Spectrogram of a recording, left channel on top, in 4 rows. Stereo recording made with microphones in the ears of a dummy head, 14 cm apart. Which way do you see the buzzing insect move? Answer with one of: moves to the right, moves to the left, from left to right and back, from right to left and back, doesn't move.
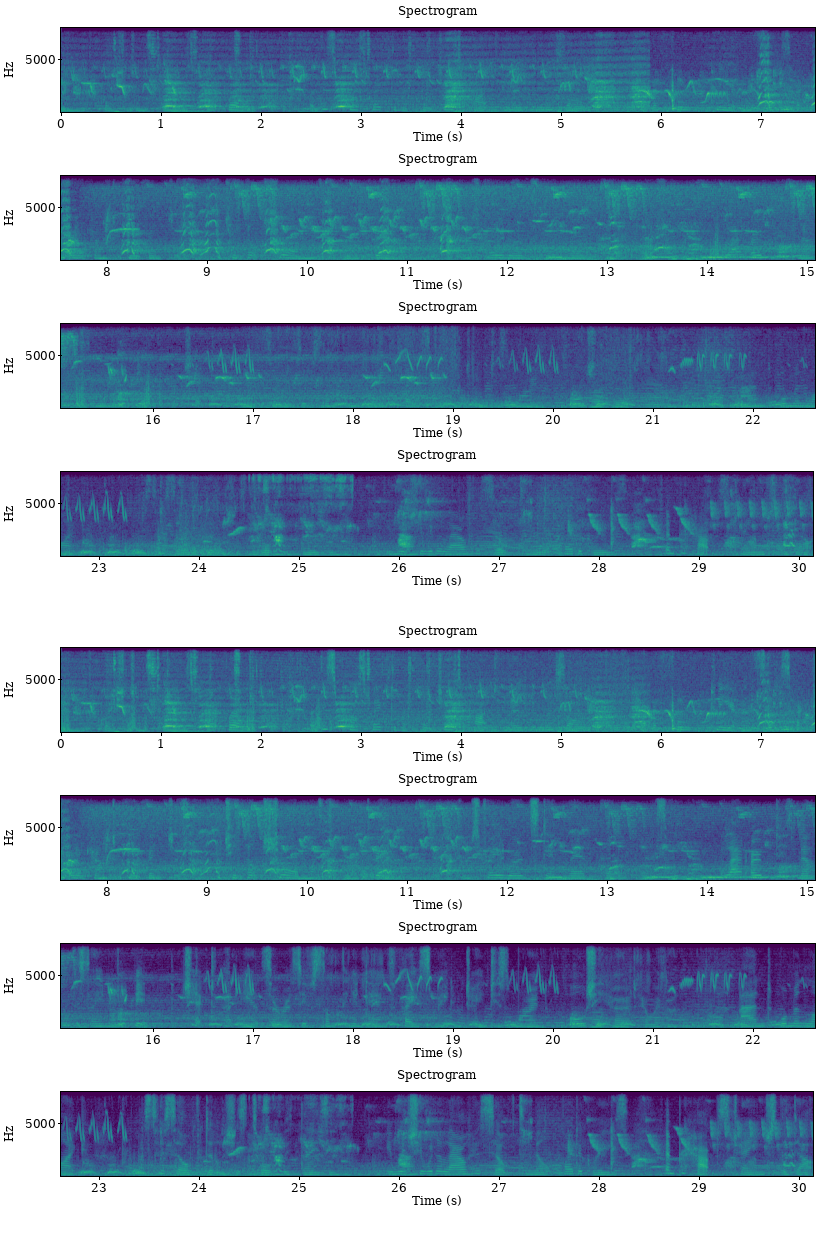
moves to the left.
